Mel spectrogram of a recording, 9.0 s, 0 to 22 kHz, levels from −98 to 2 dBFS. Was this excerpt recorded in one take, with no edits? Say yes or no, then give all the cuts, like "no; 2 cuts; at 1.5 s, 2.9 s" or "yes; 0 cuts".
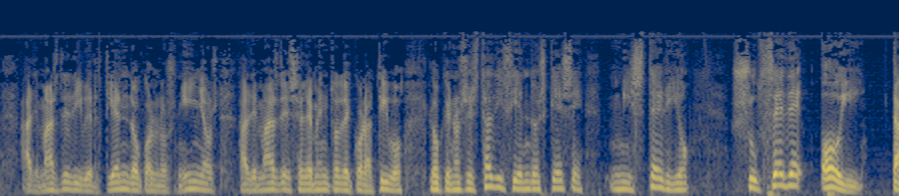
yes; 0 cuts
